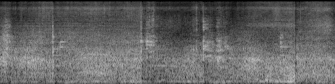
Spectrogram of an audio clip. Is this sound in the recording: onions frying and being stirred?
yes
